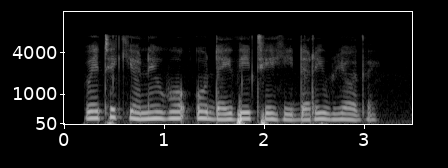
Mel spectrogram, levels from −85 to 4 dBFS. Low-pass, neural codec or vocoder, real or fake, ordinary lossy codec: 7.2 kHz; none; real; none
